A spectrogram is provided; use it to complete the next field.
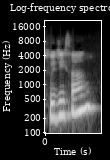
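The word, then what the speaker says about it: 富士山: But what I learned is that the san is another way to pronounce the kanji for mountain.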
